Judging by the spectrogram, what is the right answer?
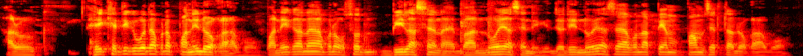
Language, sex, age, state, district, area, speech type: Assamese, male, 45-60, Assam, Sivasagar, rural, spontaneous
